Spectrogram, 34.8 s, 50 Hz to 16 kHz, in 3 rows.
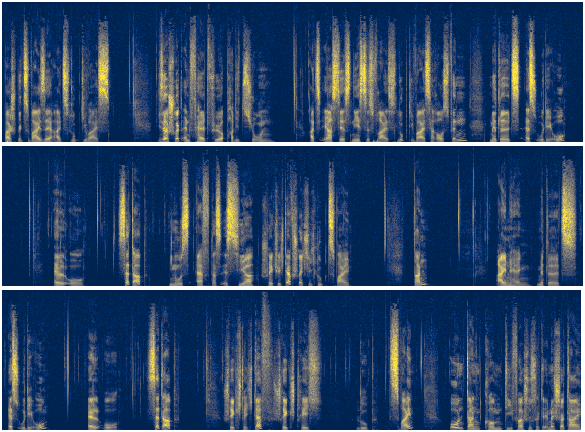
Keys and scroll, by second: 9.7-10.9 typing, 12.2-15.1 typing, 22.6-34.8 typing.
